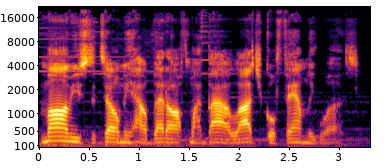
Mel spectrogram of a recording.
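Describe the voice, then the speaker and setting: An actor playing an earnest, conciliatory adult brother who gets exasperated, in an audio drama. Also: male voice, deep voice, little pitch movement, a little fast, gravelly, fairly bright tone, faint music behind. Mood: earnest, pleading.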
